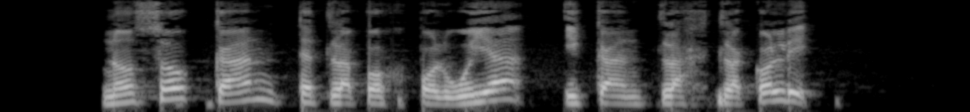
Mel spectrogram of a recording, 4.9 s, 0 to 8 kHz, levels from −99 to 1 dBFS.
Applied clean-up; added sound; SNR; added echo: none; none; none; none.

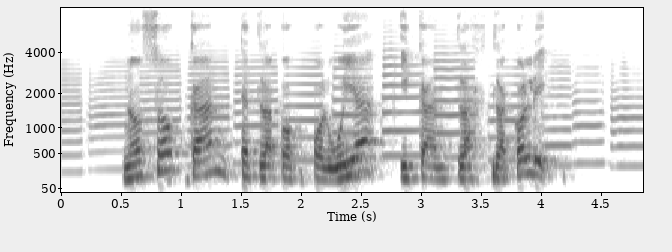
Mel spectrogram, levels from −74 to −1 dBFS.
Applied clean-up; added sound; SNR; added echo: none; Trumpet; 13 dB; reverberation time 0.3 s.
